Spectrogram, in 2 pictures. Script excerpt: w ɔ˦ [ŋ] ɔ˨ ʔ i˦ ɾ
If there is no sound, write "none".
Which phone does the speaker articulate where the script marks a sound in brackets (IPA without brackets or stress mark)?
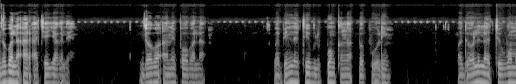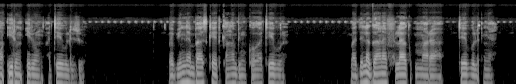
m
